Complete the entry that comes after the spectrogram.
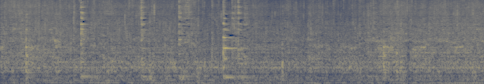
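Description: Chopped onions with ginger-garlic paste sizzling in hot oil in a stainless steel kadhai, stirred with a steel ladle that clinks against the pan a few times in the first half.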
